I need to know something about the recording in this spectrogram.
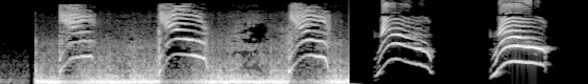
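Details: Kitten meowing: five loud, arched, high-pitched meows that rise then fall. The first three sound over a steady low hum; the last two come in near silence.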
